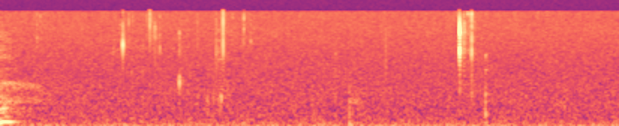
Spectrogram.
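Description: A quiet pause with a few faint, brief clicks, the clearest about three seconds in.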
